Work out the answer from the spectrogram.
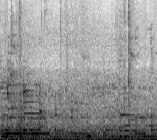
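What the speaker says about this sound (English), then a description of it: "We speed through the tunnel, roads look like street past the train." A Washington Metro train speeds through a tunnel with a steady, loud rumble and rattling wheel noise, plus faint high squeals from the rails.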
